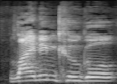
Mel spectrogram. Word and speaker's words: Leinenkugel: Leinenkugel Summer Shandy.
